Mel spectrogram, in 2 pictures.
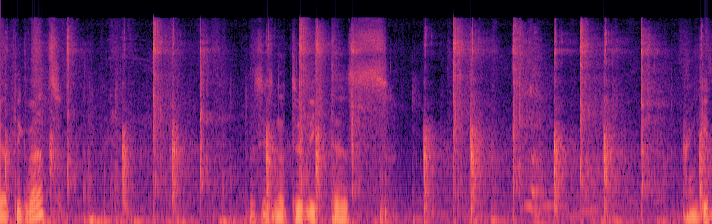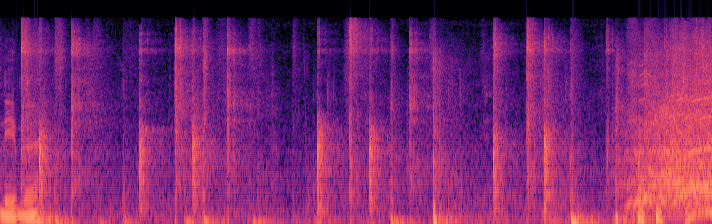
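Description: A ping-pong ball clicks back and forth quickly between paddles and table.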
